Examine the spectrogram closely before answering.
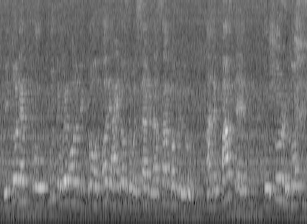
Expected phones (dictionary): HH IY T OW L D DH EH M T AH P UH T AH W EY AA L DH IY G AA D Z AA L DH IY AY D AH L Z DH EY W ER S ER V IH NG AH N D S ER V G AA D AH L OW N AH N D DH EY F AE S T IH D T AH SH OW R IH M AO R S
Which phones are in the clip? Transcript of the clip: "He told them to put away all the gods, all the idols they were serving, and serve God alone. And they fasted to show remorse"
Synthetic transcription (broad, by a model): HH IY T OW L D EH M T AH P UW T AH W EY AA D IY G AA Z AA L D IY AY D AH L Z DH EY W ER S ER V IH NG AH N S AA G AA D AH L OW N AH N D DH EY P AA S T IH D T AH SH OW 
